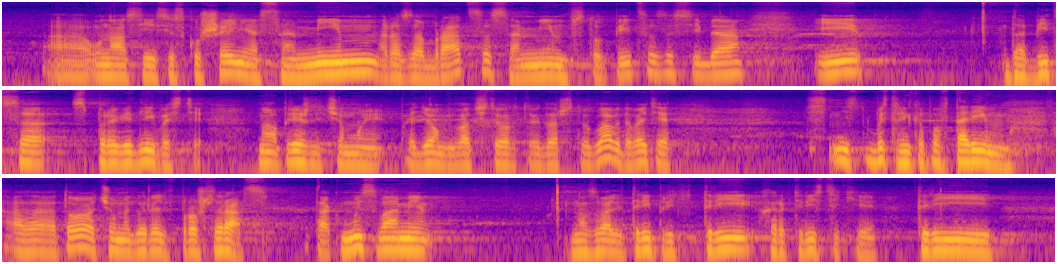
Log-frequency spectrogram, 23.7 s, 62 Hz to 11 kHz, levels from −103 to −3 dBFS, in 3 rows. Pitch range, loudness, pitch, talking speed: 115-135 Hz, -25 LUFS, 125 Hz, 110 wpm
